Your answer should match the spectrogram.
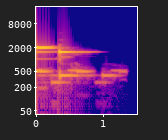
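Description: Mobile phone ringtone from an incoming call, a short electronic melodic chime of two or three tones, near and clear, fading out after about a second and a half with no talk over it.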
